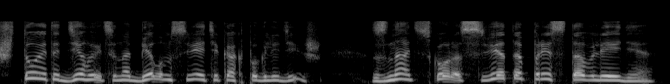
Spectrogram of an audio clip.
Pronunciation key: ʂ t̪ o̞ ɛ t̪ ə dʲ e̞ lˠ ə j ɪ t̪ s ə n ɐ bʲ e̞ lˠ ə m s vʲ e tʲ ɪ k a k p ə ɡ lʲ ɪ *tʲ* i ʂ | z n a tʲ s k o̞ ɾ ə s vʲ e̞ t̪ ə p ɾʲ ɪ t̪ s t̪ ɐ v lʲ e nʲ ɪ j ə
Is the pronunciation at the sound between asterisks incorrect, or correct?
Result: incorrect: dʲ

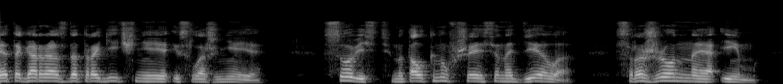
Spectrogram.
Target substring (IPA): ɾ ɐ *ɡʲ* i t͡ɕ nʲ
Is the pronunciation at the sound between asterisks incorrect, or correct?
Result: correct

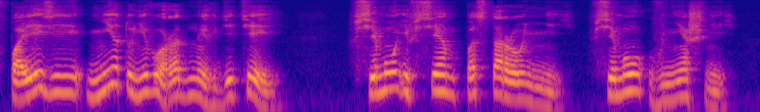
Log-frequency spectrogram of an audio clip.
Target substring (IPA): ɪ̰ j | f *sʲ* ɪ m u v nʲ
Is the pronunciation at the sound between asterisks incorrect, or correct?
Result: correct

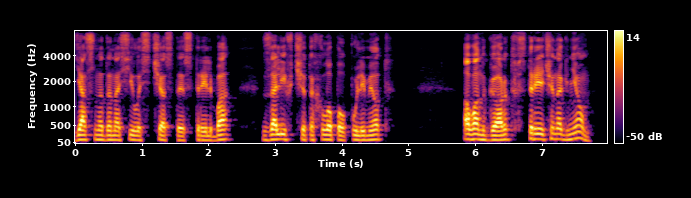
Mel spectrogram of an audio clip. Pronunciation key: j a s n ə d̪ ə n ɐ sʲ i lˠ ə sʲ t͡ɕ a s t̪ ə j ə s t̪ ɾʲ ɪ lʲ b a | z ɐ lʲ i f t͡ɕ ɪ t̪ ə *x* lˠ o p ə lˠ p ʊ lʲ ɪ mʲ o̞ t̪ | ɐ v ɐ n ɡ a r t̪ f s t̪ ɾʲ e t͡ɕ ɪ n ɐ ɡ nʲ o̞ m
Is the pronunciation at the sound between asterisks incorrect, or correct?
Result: correct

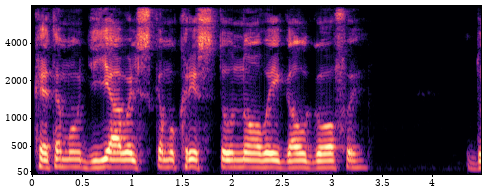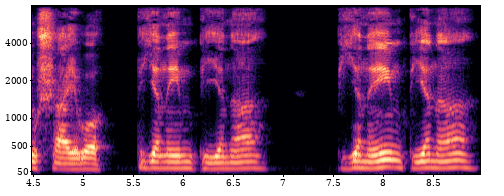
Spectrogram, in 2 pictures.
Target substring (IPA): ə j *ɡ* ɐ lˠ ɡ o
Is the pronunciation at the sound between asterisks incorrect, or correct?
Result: correct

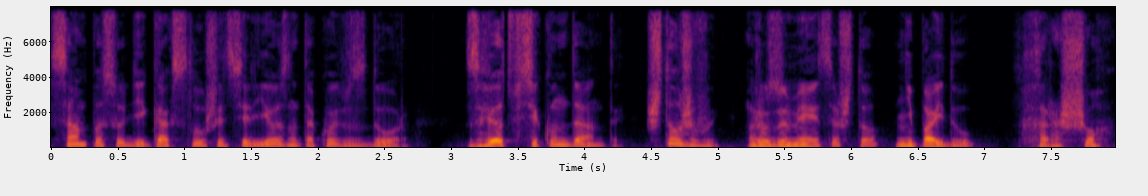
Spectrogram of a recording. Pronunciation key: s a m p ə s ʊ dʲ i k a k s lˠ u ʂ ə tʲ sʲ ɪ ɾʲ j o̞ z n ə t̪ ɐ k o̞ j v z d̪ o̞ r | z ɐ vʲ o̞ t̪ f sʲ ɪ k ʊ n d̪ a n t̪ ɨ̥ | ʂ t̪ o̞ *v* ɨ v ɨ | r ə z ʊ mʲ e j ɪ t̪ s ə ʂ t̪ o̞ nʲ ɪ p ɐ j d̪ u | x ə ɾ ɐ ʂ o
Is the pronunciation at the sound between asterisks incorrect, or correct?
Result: incorrect: ʐ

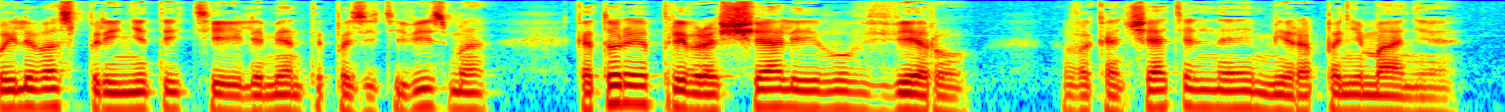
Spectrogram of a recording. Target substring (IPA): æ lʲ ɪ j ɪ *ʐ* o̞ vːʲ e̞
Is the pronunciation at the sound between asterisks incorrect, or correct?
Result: incorrect: v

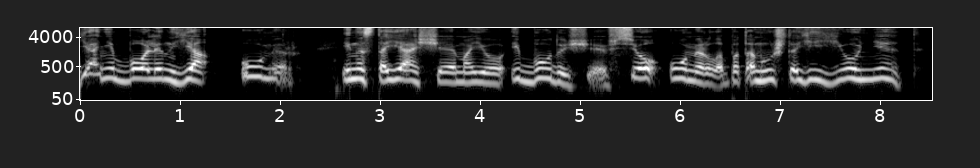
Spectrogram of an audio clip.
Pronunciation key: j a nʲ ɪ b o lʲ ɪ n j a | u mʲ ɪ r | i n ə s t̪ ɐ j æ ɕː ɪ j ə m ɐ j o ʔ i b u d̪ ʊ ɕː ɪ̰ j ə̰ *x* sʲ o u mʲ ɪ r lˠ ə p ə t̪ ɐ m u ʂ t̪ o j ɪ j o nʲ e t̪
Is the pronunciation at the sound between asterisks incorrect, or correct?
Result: incorrect: f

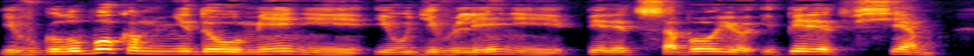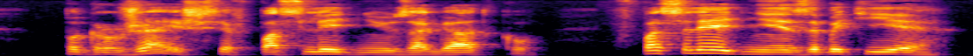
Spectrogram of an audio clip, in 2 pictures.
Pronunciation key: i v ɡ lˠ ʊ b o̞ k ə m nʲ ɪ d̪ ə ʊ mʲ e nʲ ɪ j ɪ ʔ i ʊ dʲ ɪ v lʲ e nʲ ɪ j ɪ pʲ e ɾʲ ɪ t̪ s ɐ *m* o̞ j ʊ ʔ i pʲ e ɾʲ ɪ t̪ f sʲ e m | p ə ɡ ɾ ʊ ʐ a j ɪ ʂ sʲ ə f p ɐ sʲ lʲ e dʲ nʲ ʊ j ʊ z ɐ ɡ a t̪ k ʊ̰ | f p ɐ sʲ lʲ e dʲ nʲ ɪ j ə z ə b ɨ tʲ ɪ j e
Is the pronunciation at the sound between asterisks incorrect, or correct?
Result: incorrect: b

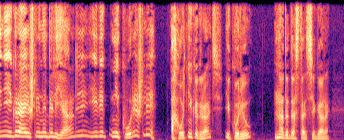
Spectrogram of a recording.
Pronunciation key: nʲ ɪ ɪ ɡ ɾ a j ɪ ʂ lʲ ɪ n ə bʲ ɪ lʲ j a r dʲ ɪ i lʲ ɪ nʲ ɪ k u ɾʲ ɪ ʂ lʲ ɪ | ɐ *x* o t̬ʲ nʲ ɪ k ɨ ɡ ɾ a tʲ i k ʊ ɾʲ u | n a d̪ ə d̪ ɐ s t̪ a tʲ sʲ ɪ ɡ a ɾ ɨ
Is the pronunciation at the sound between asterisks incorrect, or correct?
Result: correct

